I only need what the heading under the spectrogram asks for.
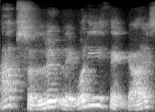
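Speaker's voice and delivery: put-on smiling, cheerful-sounding voice. Retelling a reply to bad notes in studio meetings: imitating own smiling reply. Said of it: "I would just smile when they gave these notes and go".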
